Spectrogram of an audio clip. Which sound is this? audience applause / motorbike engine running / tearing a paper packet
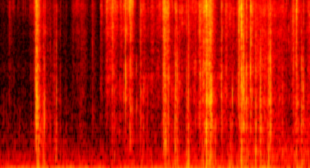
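tearing a paper packet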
